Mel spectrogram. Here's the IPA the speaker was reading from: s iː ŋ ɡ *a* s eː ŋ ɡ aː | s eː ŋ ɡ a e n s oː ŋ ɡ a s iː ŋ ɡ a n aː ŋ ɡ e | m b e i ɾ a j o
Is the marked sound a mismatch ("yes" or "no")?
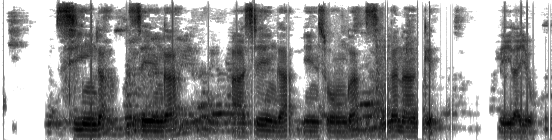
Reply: no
